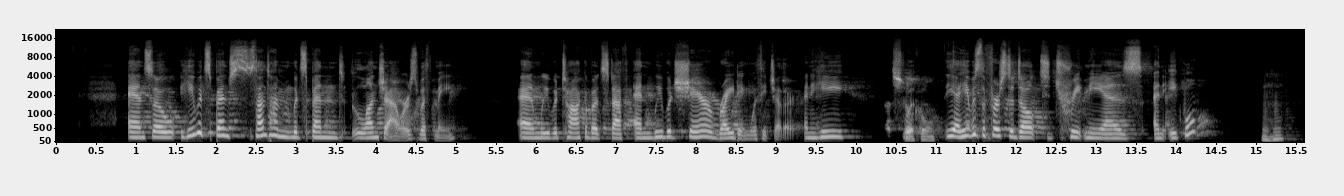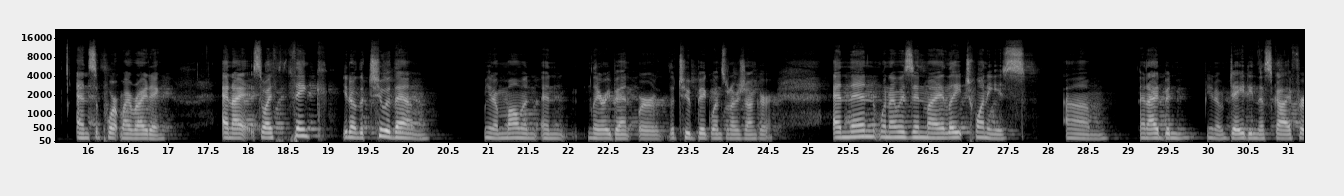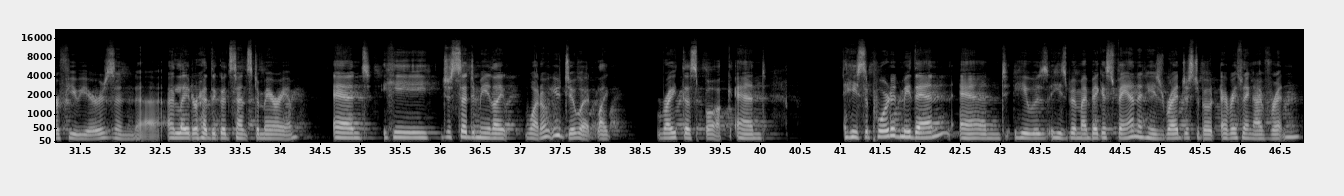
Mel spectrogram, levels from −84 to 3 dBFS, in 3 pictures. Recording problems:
echo of what is said; noticeable; throughout; 140 ms later, 20 dB below the speech

